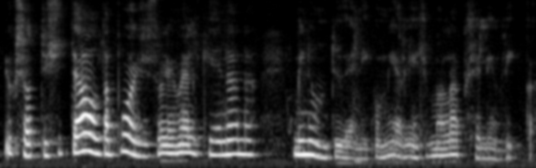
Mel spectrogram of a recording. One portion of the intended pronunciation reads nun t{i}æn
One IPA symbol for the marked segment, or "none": y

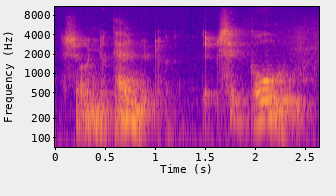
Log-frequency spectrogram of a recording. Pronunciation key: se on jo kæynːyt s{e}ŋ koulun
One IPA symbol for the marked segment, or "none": e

